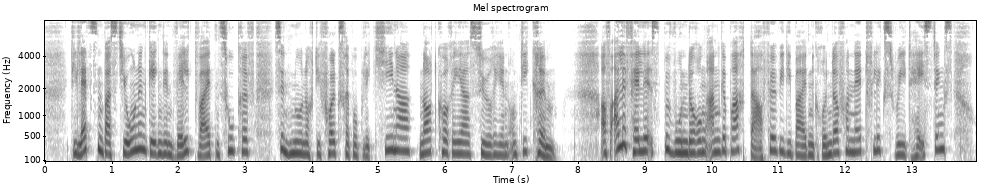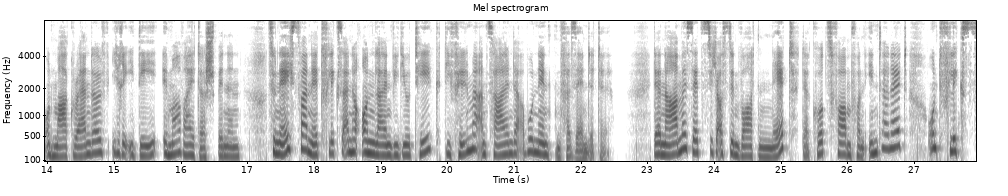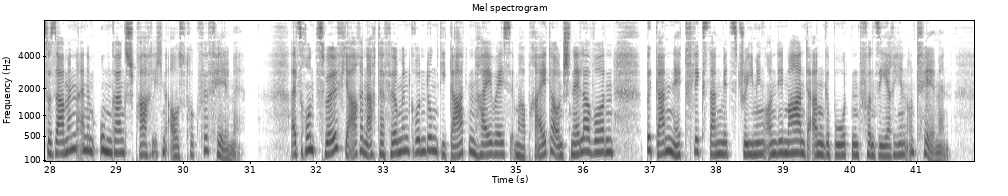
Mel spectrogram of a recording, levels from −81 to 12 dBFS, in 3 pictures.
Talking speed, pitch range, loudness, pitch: 140 wpm, 170-220 Hz, -24 LUFS, 190 Hz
